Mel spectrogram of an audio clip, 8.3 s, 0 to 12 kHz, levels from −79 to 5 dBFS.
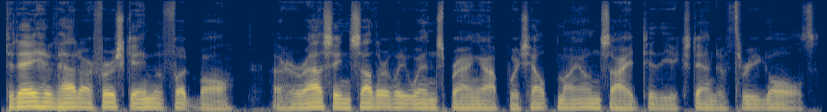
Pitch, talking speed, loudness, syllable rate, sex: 90 Hz, 190 wpm, -19 LUFS, 4.3 syllables/s, male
